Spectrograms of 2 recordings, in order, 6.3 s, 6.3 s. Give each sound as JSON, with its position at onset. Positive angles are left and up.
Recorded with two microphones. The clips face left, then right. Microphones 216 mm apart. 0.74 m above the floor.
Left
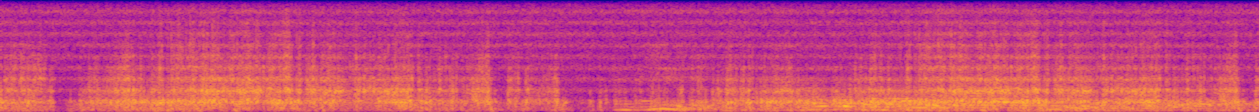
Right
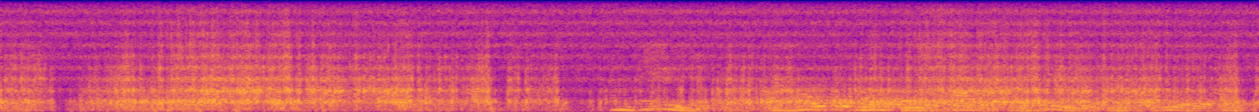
{"t": 3.0, "sound": "a woman speaking", "side_deg": -80, "distance_m": 6.5}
